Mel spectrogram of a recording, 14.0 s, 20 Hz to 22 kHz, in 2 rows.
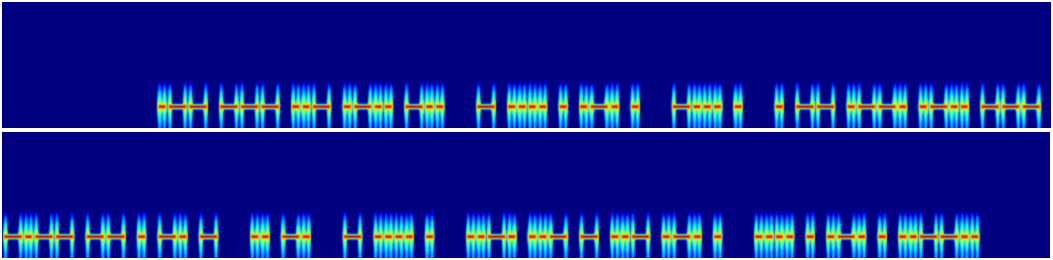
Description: Morse code, heard as a keyed tone, about 34 wpm, 700 Hz. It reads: WOULD THERE BE EMPLOYMENT IN THE FUTURE HERE?
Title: Sentences from Top 1500 Words 35wpm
